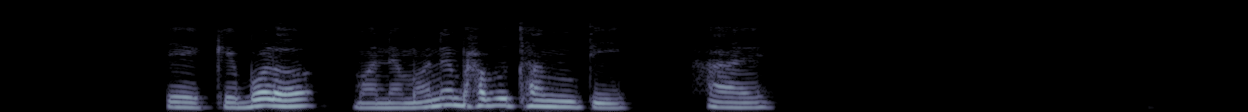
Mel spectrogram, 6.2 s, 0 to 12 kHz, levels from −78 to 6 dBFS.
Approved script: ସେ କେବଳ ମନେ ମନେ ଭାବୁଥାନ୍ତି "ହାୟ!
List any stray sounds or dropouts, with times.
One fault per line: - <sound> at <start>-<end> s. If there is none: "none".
none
